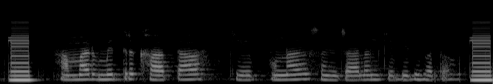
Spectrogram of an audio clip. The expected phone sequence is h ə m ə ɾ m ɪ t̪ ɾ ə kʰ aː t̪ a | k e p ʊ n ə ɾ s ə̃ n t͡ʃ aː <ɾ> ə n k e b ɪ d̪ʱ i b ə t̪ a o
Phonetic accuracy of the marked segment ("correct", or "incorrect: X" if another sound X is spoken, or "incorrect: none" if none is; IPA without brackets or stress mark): incorrect: l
